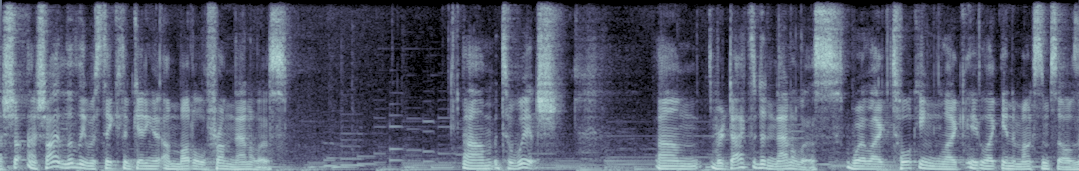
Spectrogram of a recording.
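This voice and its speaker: A young Australian man streaming, recapping online drama in rambling, casual chat with many fillers and frequent laughs. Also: mid-range voice. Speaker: VTuber streamer.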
